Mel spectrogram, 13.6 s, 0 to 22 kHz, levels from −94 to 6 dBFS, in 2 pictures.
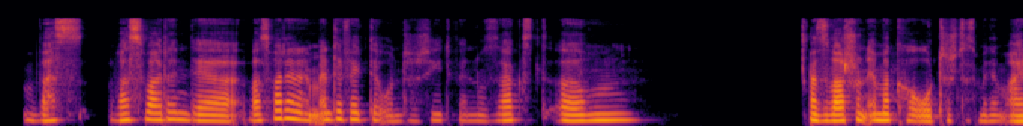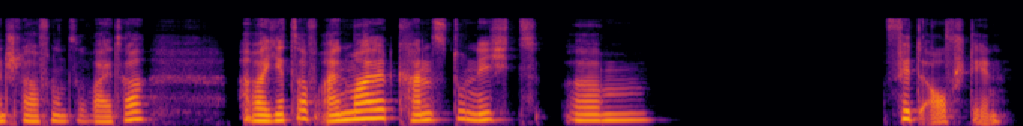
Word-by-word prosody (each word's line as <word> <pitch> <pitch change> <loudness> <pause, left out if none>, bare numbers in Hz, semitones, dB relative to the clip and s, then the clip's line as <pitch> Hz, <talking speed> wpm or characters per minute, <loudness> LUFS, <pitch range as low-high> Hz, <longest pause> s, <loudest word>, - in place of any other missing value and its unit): Was 205 +1 -5
was 210 +2 -1
war 220 -1 +3
denn 220 -1 -2
der 190 -3 -1
was 195 +3 -4
war 255 - +2
denn 255 -2 +3
im 200 - -3
Endeffekt 225 +1 -2
der 210 - -6
Unterschied, 185 +3 -13
wenn 190 -1 -13
du 185 - -11
sagst, 200 +3 -6
ähm 205 +2 0 1.1
es 205 -3 +2
war 195 0 +6
schon 195 +2 -1
immer 205 0 +3
chaotisch, 185 -2 -4
das 200 - -17
mit 185 0 -8
dem 180 - -10
Einschlafen 175 0 -1
und 175 -1 -4
so 175 -2 -14
weiter. 210 +9 0 0.6
Aber 190 - +4
jetzt 200 +6 +3
auf 255 - 0
einmal 240 +8 +8
kannst 215 -3 0
du 245 - -2
nicht, 215 +1 -2 0.2
ähm 205 +1 -1 1.5
fit 250 -1 0
aufstehen. - - -6
205 Hz, 165 wpm, -21 LUFS, 190-215 Hz, 1.5 s, einmal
